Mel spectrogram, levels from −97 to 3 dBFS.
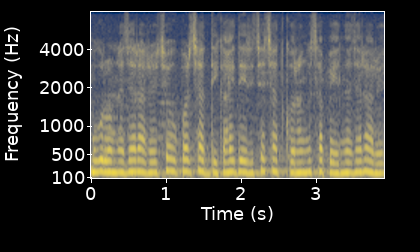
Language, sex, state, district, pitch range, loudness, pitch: Rajasthani, female, Rajasthan, Nagaur, 185-205 Hz, -12 LUFS, 195 Hz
